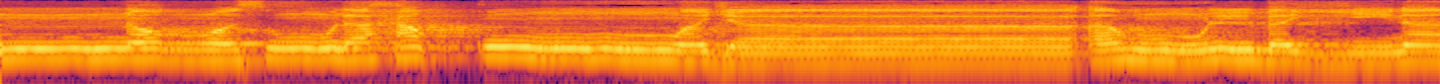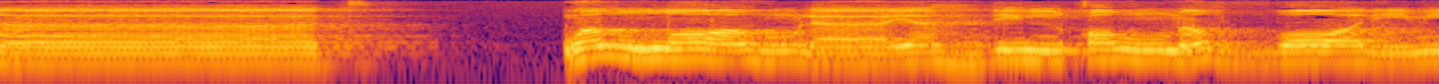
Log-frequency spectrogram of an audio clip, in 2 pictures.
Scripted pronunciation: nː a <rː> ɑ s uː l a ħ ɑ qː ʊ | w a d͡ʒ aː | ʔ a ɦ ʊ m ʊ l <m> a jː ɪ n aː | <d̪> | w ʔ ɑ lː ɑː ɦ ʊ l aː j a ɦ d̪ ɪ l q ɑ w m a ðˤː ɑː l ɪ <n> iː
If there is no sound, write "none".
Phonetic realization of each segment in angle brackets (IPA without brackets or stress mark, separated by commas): rː, b, t̪, m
